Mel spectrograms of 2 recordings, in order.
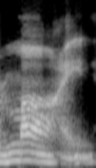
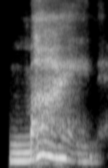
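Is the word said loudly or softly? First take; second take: softly; loudly. First: The word is said at normal, softer volume. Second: The word is said loudly and forcefully. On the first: The speaker calls it wrong. "I should have said that louder" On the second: The speaker calls it right. "because they're in all capital letters"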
